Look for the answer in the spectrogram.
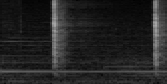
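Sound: clock ticking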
